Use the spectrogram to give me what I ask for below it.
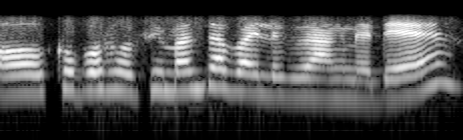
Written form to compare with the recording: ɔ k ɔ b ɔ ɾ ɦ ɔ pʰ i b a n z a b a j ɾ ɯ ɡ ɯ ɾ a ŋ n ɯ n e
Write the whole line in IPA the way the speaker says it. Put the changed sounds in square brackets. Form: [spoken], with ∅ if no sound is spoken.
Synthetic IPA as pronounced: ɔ k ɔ b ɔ ɾ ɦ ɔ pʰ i [m] a n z a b a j [l] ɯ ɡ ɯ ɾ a ŋ n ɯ [d] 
